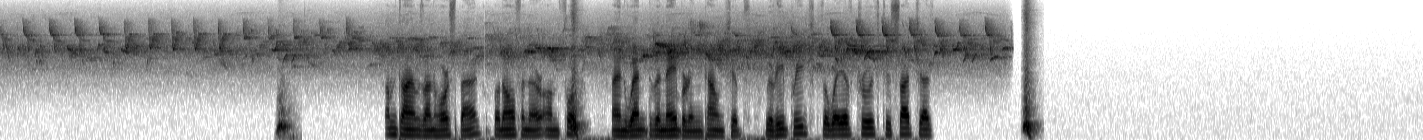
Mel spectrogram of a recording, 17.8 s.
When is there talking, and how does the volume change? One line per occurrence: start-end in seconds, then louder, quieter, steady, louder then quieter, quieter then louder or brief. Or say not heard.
4.8-11.7 steady.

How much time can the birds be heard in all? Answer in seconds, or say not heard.
13 s.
